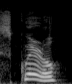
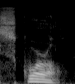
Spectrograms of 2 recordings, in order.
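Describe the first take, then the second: First: The first vowel sounds like 'er' in 'stir'. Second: The first vowel sounds like 'oo' in 'pool'. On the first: The speaker calls it right. "instead of it being squirrel" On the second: The speaker calls it wrong. "I say squirrel with two O's instead of an I and an E"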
